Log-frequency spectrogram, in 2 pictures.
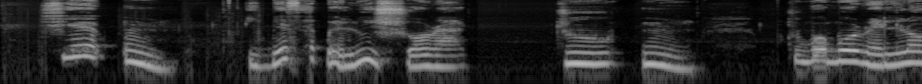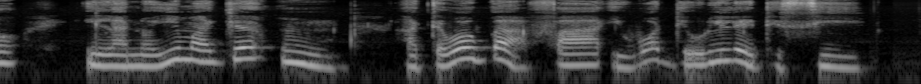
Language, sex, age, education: Yoruba, female, 30-45, tertiary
